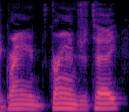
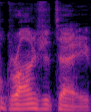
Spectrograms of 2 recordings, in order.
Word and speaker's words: grand jeté: I had to look up how to say this word because I was going to say grand jeté, and she just does this beautiful grand jeté from one end to the other.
